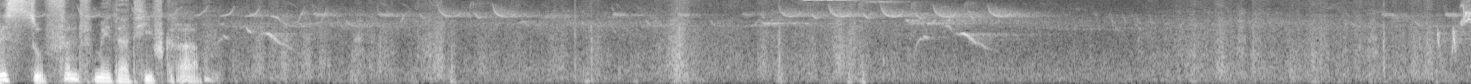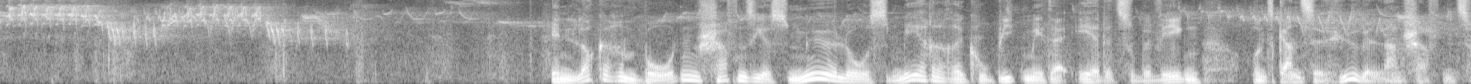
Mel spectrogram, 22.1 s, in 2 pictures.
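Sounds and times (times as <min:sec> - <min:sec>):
songbirds singing: 0:00.0 - 0:22.0
bird trill: 0:00.6 - 0:07.7, 0:10.3 - 0:16.6
faint clicks and rustles: 0:01.5 - 0:06.9, 0:08.5 - 0:15.2.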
